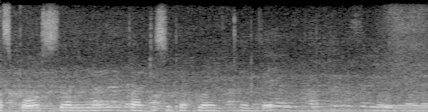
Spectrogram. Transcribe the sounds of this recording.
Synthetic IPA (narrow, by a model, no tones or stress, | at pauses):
spoːʈsonːupaːɾʈisipeːʈmaːɽt̪ɐd̪e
